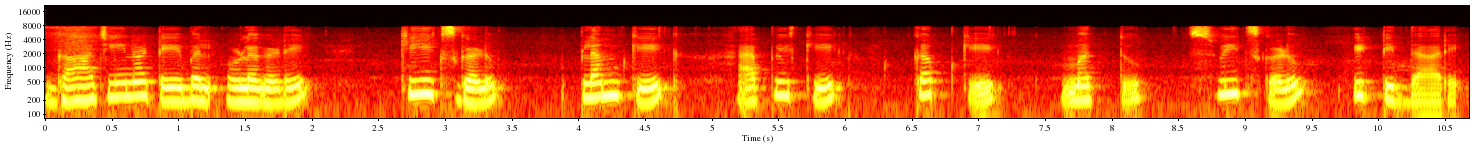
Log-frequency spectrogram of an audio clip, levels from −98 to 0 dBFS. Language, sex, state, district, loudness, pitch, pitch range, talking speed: Kannada, female, Karnataka, Bangalore, -16 LUFS, 205 Hz, 185-255 Hz, 85 wpm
